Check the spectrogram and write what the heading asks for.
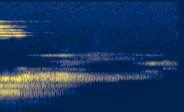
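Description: A soft, ringing sound-effect tone with a high shimmer at its start, fading away within about a second and a half.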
